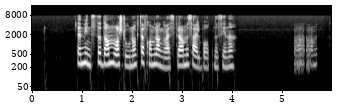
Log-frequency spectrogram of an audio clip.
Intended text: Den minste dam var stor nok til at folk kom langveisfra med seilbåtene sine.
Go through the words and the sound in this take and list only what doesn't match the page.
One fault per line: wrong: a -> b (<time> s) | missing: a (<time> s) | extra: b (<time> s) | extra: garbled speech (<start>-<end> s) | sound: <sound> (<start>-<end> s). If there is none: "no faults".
missing: folk (2.3 s)
sound: laugh (5.2-5.7 s)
